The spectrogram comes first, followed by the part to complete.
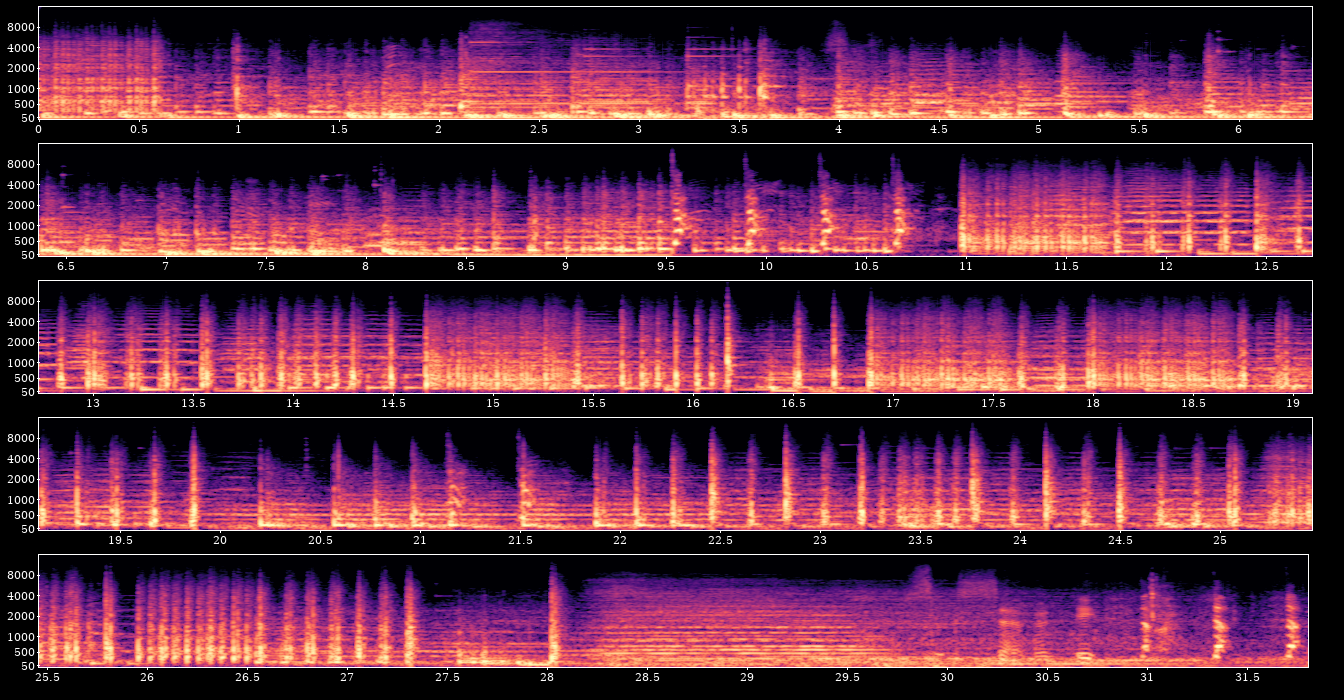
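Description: Marching snare drum played close up with the rest of the drumline, including tenor drums, in fast stick patterns and rolls. There is a short break about eleven seconds in before the playing resumes.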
